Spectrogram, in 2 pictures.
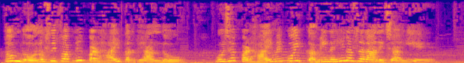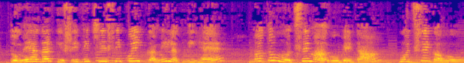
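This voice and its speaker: A woman's voice: high voice, recorded from a distance. A woman voicing a devoted, hard-working mother in a cartoon story, reassuring and motherly. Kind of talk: cartoon voice acting.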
